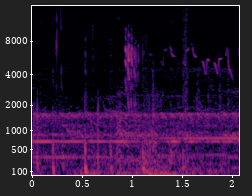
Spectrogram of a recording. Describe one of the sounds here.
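Footsteps patter softly on the ground.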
